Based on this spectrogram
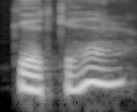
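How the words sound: It is said in a playful, teasing tone. "or mortising for the mortising"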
